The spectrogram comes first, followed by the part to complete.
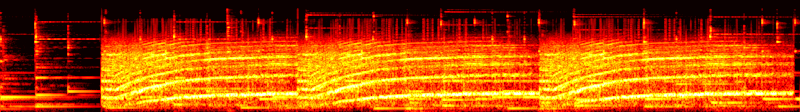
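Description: Fire engine siren wailing, starting about a second in: three rising-and-holding wails about two seconds apart, over background music. Before the siren comes in, the music carries light mallet-percussion notes.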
